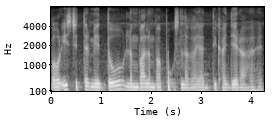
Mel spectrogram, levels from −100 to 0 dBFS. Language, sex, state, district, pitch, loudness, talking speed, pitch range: Hindi, male, Arunachal Pradesh, Longding, 110 Hz, -16 LUFS, 185 wpm, 105-120 Hz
